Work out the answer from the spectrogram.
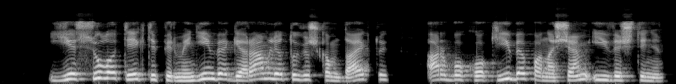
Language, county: Lithuanian, Kaunas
